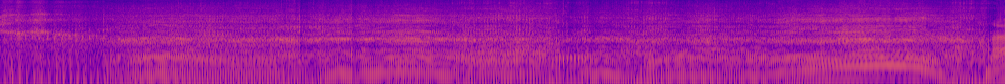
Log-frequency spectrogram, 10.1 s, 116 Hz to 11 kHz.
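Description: A KTM 390 Duke single-cylinder motorcycle revs hard as it drifts through snow deeper than its skid plate, engine pitch rising and falling in repeated loud sweeps up close.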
